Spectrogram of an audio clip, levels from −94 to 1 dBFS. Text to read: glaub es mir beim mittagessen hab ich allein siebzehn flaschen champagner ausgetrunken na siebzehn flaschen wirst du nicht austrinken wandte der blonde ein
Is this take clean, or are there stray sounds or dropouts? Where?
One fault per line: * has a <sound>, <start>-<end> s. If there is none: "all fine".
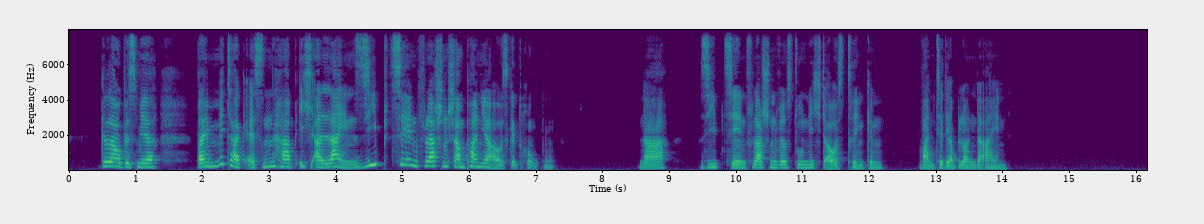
all fine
